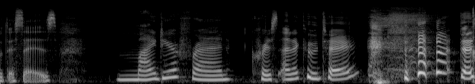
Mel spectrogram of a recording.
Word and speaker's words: Chris Anokute: My dear friend, Chris Anokute.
